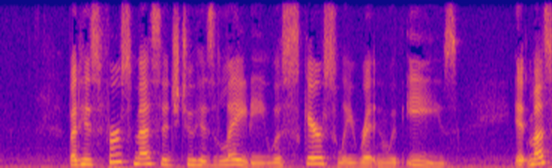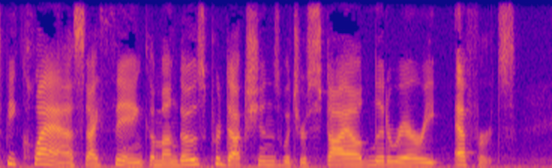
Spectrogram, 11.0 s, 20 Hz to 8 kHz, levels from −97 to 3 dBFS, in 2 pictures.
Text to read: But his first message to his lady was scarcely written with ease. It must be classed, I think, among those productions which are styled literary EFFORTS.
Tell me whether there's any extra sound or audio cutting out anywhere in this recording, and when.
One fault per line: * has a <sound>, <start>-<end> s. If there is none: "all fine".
all fine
